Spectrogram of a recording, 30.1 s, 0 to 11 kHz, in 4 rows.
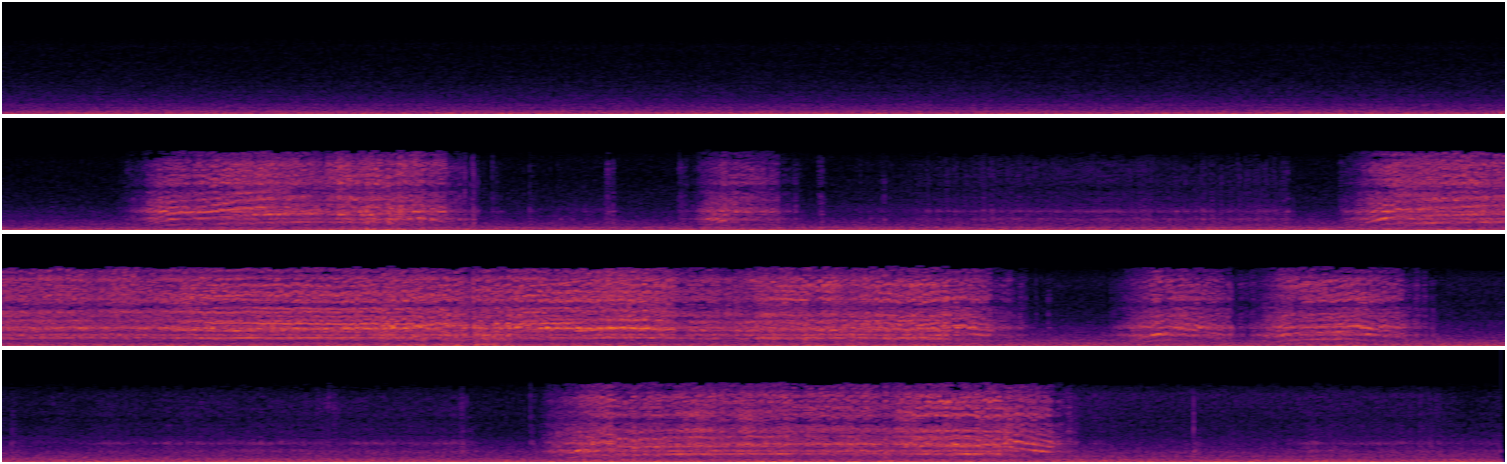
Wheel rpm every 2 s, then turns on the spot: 0, 0, 0, 0, 120, 10, 10, 160, 210, 200, 60, 20, 60, 180, 20.
12-14 22-24 28-30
